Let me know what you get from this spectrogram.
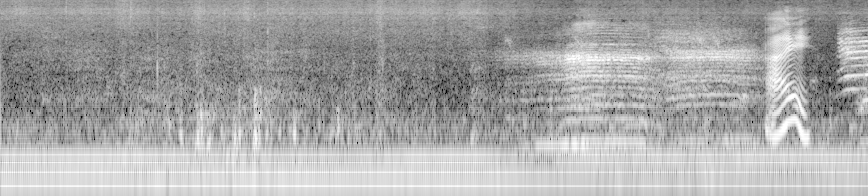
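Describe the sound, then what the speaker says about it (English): Older Dorset lambs bleat in a barn during lambing season, several harmonic calls in the second half with a louder close bleat near the end, over a steady low hum and faint background talk. "on this side we have the older Dorset lambs"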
